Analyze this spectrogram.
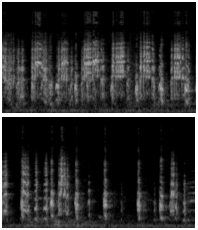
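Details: Chukar partridge with loud, harsh, rasping clucks in rapid bursts, the notes growing shorter and more spaced toward the end.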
